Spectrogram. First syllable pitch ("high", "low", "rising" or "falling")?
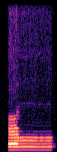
high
